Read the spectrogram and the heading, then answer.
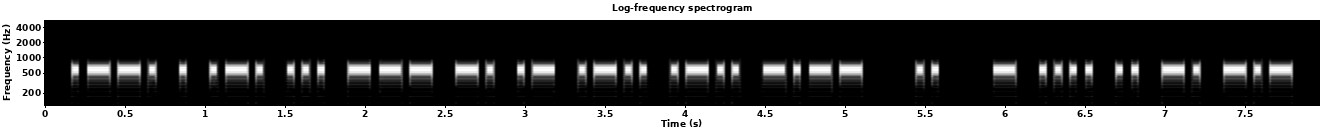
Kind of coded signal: Morse code

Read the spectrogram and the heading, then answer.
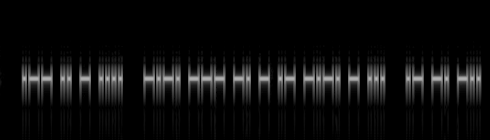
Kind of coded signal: Morse code

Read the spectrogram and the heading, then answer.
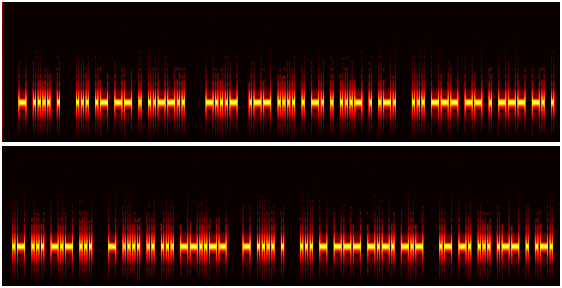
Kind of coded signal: Morse code

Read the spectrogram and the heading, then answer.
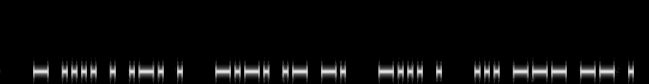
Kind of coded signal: Morse code

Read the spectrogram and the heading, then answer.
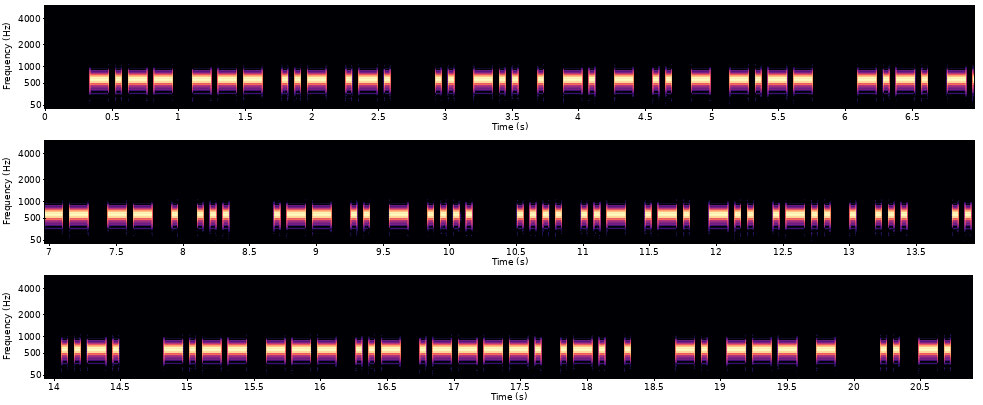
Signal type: Morse code

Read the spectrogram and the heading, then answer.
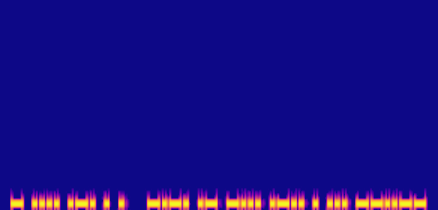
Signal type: Morse code

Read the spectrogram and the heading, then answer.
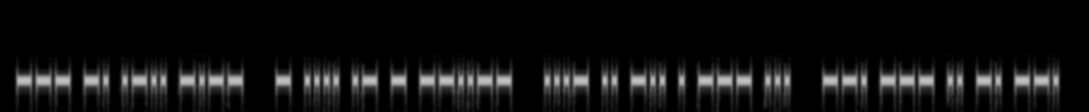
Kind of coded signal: Morse code

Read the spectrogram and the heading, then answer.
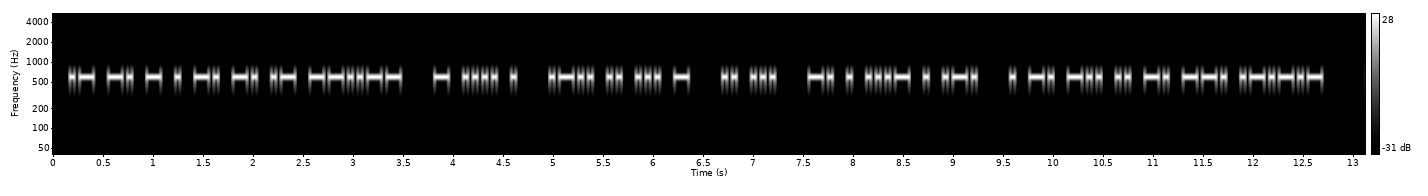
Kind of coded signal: Morse code

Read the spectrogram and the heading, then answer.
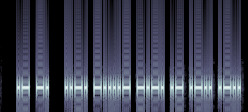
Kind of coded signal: Morse code

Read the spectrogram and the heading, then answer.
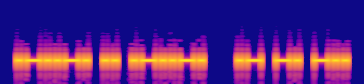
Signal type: Morse code

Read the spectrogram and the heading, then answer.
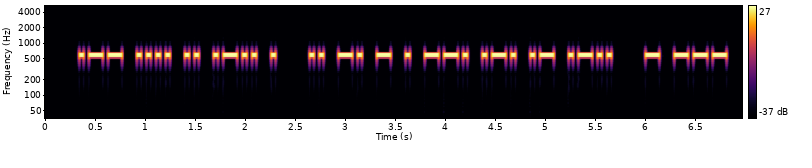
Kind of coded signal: Morse code

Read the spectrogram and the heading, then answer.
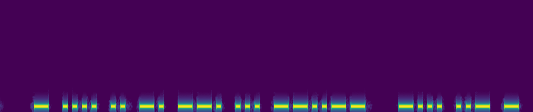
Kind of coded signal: Morse code

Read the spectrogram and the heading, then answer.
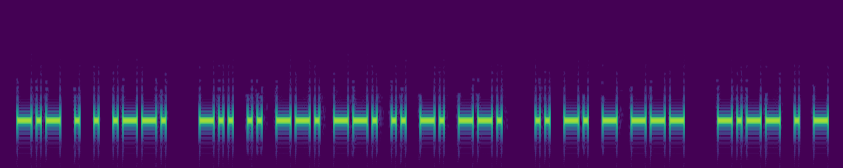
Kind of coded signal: Morse code

